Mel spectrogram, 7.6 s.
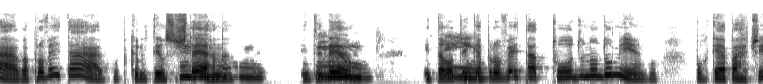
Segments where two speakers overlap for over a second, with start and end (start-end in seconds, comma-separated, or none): none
